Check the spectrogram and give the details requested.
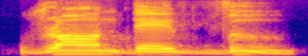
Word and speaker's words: rendezvous: word which is rendezvous it's a french word which means a secret meeting ronde vu rendezvous vu that's how you say rendezvous okay which means a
